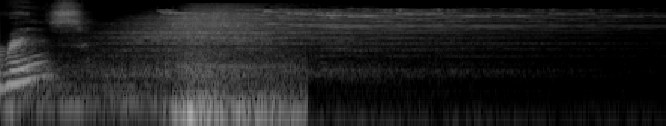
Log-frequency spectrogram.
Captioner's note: windchimes ring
